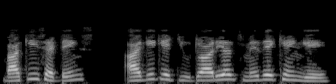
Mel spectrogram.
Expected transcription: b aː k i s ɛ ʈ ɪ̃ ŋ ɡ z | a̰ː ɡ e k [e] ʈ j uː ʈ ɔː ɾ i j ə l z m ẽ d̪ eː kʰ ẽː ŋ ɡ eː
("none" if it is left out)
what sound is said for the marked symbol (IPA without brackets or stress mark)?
e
